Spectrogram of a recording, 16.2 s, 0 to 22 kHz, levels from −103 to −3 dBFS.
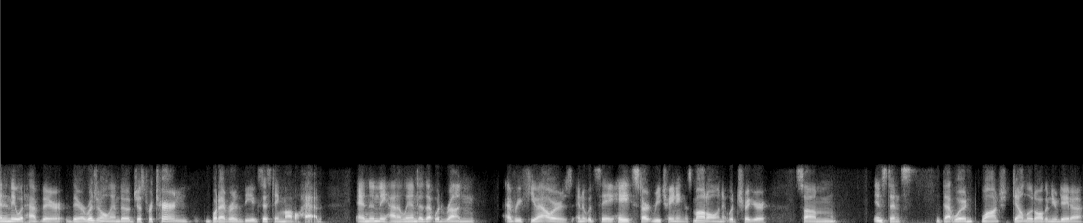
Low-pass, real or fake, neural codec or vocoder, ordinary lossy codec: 5.4 kHz; fake; codec, 16 kHz, 1 kbps, X-Codec, HuBERT features, trained on LibriSpeech; Opus, 16 kbps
